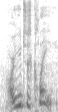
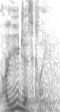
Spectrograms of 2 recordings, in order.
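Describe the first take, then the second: First: "clean" rising, pitched much higher and softer; high pointed question. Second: Said in the usual way. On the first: Shown as a demonstration. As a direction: ask it again high and soft, letting "clean" lift.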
